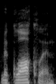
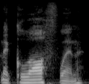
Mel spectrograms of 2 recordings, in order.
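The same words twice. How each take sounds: First: The name is said with a hard G sound. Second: The name is said without a G sound. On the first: The speaker calls it right. "it's pronounced McLaughlin" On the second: The speaker calls it wrong. "and not McLaughlin"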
